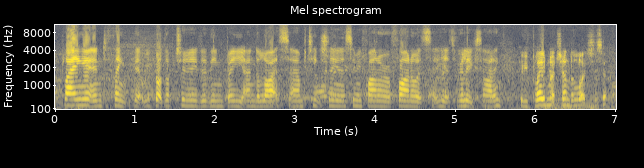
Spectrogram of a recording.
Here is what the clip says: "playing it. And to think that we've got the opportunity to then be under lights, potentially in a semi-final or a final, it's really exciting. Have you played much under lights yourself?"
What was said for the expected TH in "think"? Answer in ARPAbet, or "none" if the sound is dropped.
TH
